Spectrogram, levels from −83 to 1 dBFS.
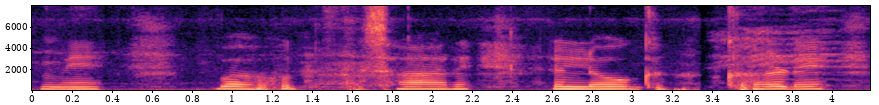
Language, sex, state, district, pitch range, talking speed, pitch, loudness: Hindi, female, Punjab, Fazilka, 205-215 Hz, 85 wpm, 210 Hz, -15 LUFS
